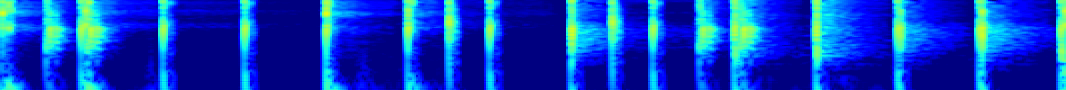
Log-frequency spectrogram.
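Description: A quick, uneven run of sharp percussive claps, about five a second, with short silences between them, as a percussion-only passage of the soundtrack.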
